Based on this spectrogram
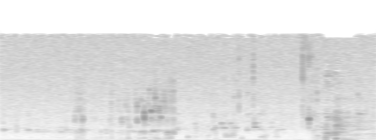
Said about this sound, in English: Okay, here we go. Sips.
